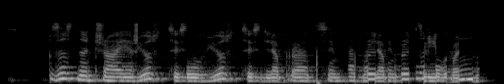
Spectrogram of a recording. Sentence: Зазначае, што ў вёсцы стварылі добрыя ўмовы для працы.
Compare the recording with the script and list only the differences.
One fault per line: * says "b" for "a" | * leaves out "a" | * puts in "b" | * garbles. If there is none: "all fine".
* says "вёсцы" for "што"
* leaves out "стварылі добрыя ўмовы"
* garbles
